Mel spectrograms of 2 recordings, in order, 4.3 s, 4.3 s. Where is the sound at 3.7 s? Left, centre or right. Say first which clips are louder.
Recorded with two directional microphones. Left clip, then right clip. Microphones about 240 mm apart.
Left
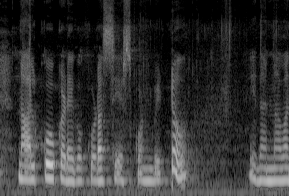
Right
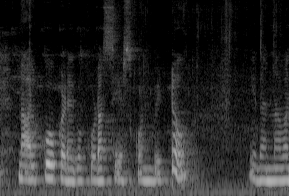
Left 5 dB; left.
